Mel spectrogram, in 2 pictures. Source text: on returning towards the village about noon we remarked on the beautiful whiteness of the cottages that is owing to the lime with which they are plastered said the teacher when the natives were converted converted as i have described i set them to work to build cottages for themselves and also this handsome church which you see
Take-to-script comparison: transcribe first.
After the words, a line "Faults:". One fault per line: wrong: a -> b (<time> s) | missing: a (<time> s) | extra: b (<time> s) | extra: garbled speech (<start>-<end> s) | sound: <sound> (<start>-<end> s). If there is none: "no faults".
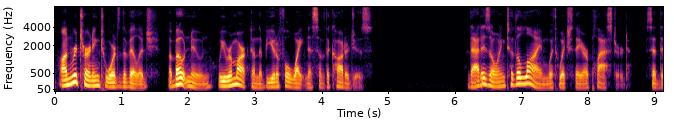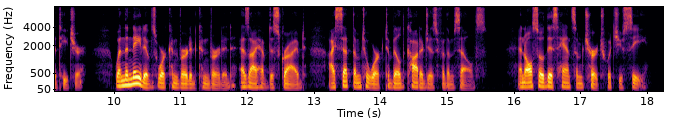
on returning towards the village about noon we remarked on the beautiful whiteness of the cottages that is owing to the lime with which they are plastered said the teacher when the natives were converted converted as i have described i set them to work to build cottages for themselves and also this handsome church which you see
Faults:
no faults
